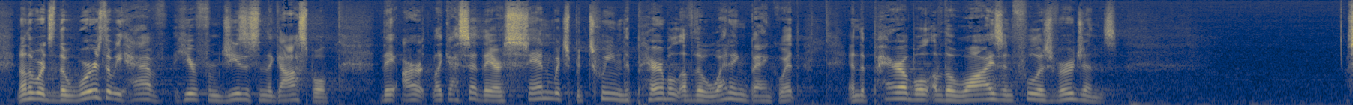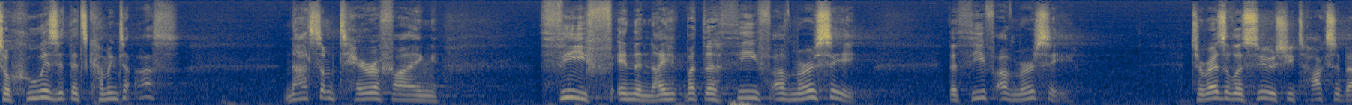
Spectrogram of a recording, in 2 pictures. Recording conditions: large echoing room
